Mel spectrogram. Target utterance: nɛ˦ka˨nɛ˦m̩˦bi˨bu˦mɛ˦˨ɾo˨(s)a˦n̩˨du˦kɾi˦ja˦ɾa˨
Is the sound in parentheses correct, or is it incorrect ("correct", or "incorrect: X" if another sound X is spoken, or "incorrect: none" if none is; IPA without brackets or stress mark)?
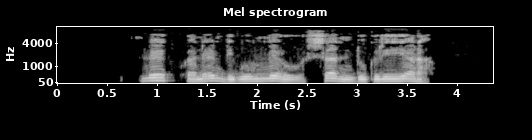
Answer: correct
